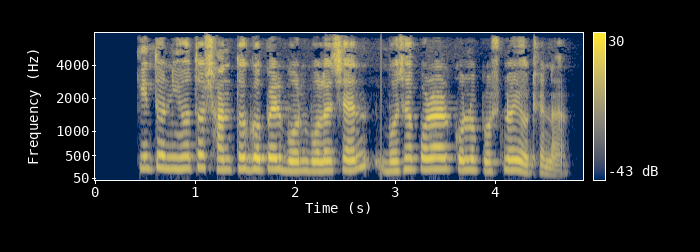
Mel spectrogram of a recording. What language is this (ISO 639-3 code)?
ben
